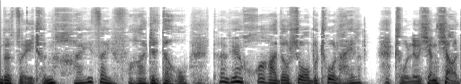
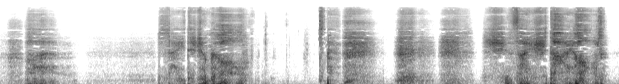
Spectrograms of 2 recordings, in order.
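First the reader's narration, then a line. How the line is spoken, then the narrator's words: Gentle, soft. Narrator (Chinese): 楚留香柔声说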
